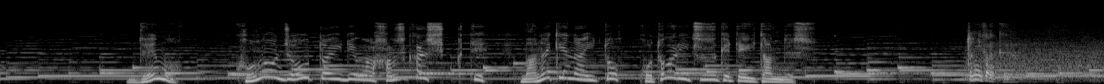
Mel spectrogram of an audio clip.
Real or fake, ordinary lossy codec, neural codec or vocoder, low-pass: real; none; none; 7.2 kHz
